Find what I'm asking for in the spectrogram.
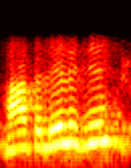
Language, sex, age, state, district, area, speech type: Hindi, female, 45-60, Uttar Pradesh, Mau, urban, conversation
